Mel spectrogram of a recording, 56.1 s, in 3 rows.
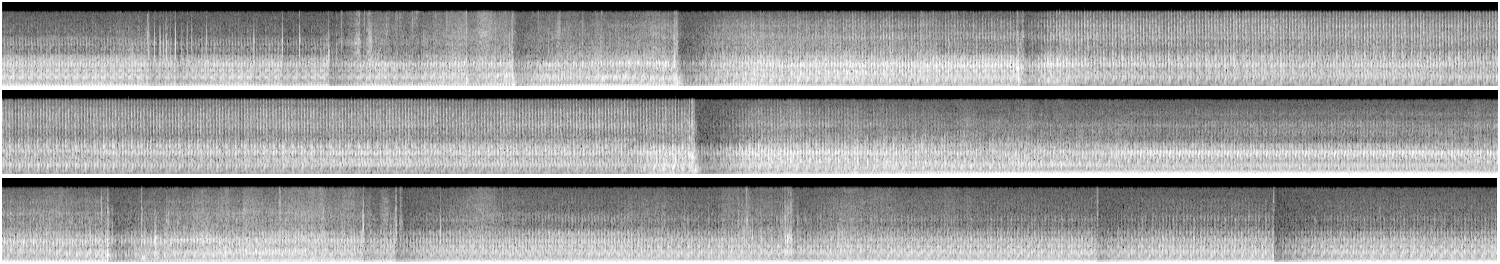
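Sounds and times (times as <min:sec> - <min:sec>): diesel engine idling: 0:00.0 - 0:56.0
sharp engine thump: 0:05.7 - 0:07.1, 0:08.2 - 0:08.7, 0:27.2 - 0:27.6, 0:38.6 - 0:39.6.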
